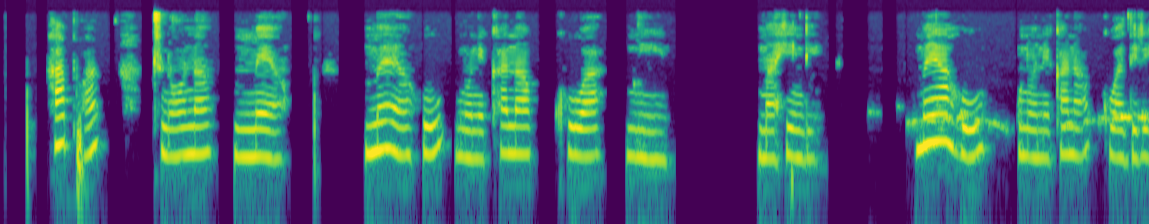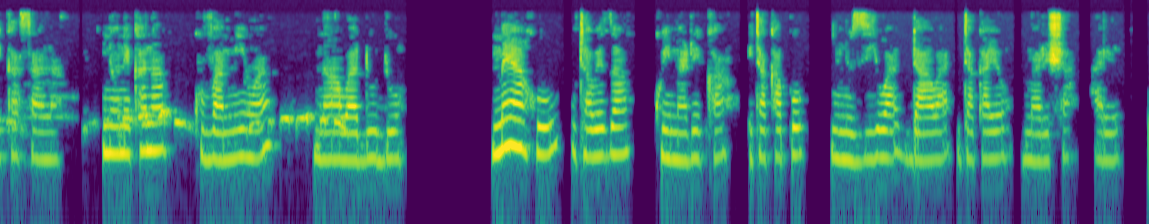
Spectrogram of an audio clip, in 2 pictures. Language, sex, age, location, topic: Swahili, female, 36-49, Nakuru, agriculture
